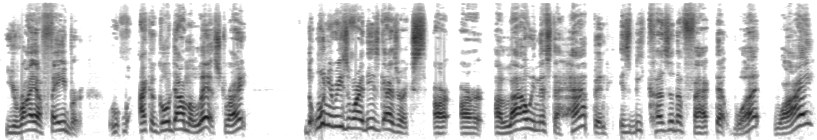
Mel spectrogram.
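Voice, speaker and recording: A man's voice: high-pitched, big pitch swings, moderate pace, darkish tone, dry recording, studio quality. A young man talking through a casual one-take sports monologue, rambling and chatty and often tagging lines with "right?". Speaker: sports commentary vlogger.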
